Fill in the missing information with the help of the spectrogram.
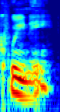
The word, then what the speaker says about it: Quiney: And it was there one October day in 1598, October 26th to be exact, that a Richard Queeny, it's spelled Quiney but pronounced Queeny, wrote a letter to William Shakespeare.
